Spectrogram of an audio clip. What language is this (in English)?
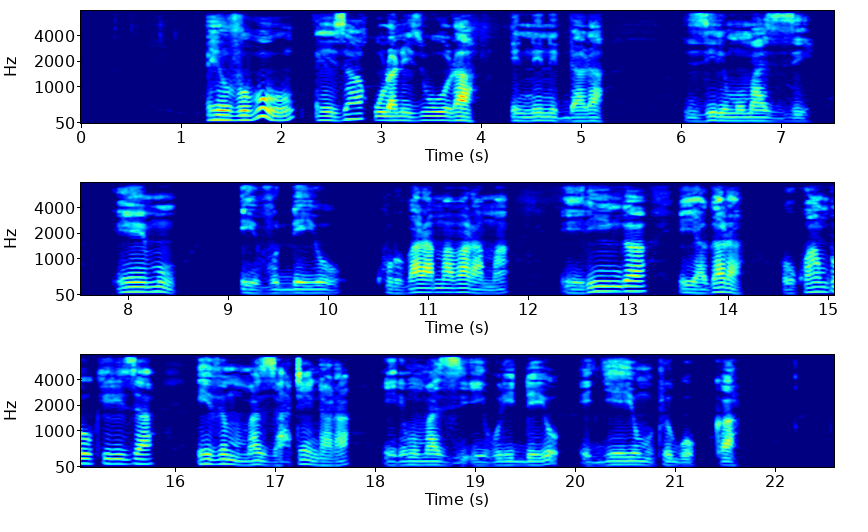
Ganda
